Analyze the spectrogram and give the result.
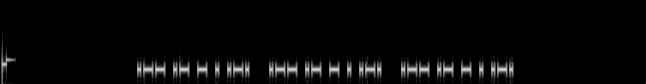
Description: Morse code, heard as a keyed tone, about 40 wpm, 700 Hz. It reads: WATER WATER WATER
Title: Top 100 Words Repeated 40wpm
